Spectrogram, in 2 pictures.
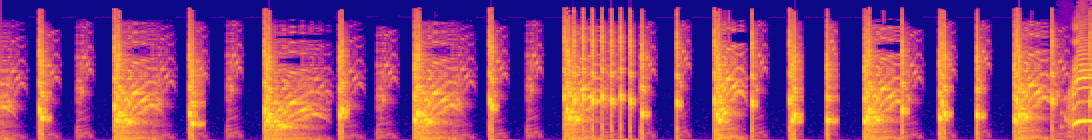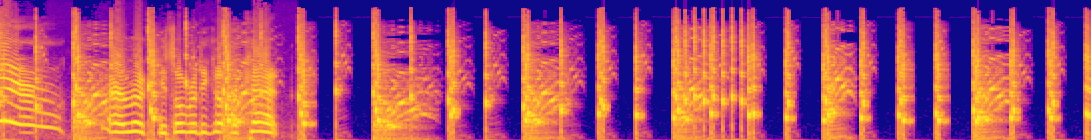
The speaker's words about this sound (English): I like the way the plastic guy dives into the wash tub.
